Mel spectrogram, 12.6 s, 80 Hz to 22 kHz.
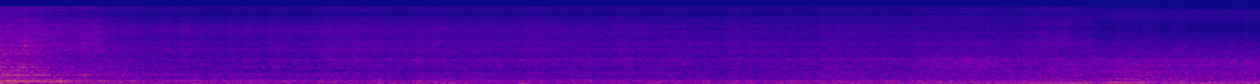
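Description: NJ Transit ALP-46 electric locomotive and its train passing and pulling away: loud at first, then falling within about two seconds to a steady low rumble as it recedes.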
